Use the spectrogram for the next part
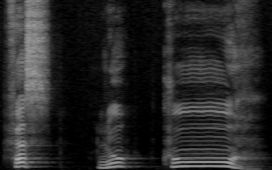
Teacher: При остановке дамма переходит в сукун. И долгота в размере 4 огласовок вот она, даммы удлиняем.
